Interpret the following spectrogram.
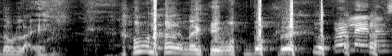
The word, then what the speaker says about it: Dorel: Ano na naging Dorel? Pero lain ang spelling niya. Nabasa ba na Duril niyo pronounce ang Y mo, ang tako niya E, so Dorel.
